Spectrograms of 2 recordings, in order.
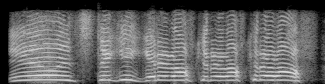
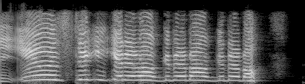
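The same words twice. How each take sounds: First: High frantic squealing, fast; phobic panic. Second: High loud disgusted squeal; phobic panic. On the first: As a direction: shriek in disgusted panic. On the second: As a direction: squeal it like she's covered in slime. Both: Acted. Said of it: "flailing about wildly".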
